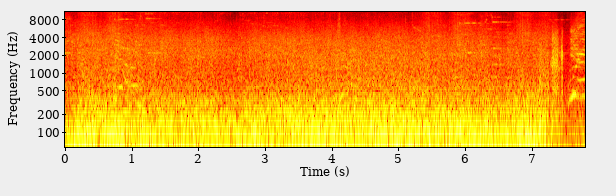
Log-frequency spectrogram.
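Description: Fencer artillery weapon in Earth Defense Force 2025 firing and exploding, a continuous roaring barrage of booms and blasts that stays loud and dense throughout with no pauses.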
